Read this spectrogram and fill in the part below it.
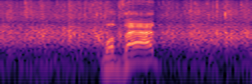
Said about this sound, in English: That is applause for the Holy Spirit, because I had nothing to do with it.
